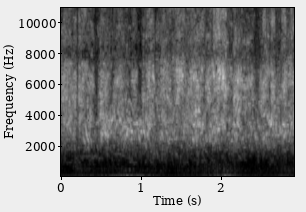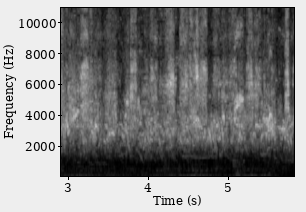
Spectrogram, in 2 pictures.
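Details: Colony of budgerigars kept in an aviary, chattering all at once: high squeaky twitters and chirps layered into a constant bright hubbub, with a few soft low bumps.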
